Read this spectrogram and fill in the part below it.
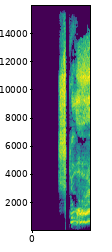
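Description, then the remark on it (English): A short hissing burst is followed at once by a loud, sustained, shrill squeal of speaker feedback, harsh, with no voices around it. “The spine-scraping squeal of speaker feedback blasts through the air.”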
